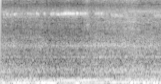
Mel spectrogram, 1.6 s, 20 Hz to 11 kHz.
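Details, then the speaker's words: Cold-start idle on a 1997 Honda Civic EJ8 with a built LSVTEC turbo engine on E85. A K-Tuned IACV relocation kit is remote-mounted because the Ultra Race manifold has no provision for one. Deep, lumpy, surging rumble as the idle hunts while cold; the car needs a retune. "yeah she's gonna do this for a little while until she warms up which unfortunately he's gonna take a while so I'll cut back in when that happens"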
